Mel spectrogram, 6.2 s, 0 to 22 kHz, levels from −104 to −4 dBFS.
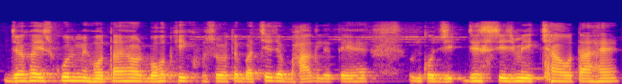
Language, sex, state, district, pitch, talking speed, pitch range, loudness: Hindi, male, Bihar, Samastipur, 150 Hz, 230 wpm, 140-155 Hz, -15 LUFS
